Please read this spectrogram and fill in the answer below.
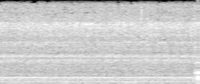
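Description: Quiet room tone: a low, steady hum and hiss with no distinct event.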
